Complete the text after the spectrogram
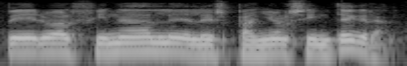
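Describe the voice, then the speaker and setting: A man's voice: mid-range voice, steady tone, fairly quick. A man giving spoken commentary on a radio programme, with some hesitation. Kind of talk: spoken commentary introducing an interview. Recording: dull, lo-fi sound.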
